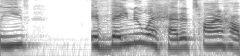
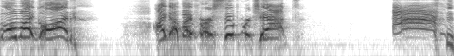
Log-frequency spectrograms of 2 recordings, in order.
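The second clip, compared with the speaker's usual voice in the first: very high, shrill, very loud excited scream; 9 dB louder than usual. Speaker reacting to getting their first super chat, excited screaming. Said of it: "I shouldn't be screaming".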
